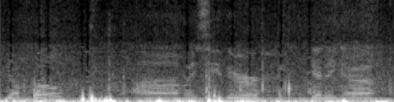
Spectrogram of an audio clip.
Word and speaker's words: Jumbo: like a jumbo but they pronounce the j's y so it's jumbo i see they're getting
